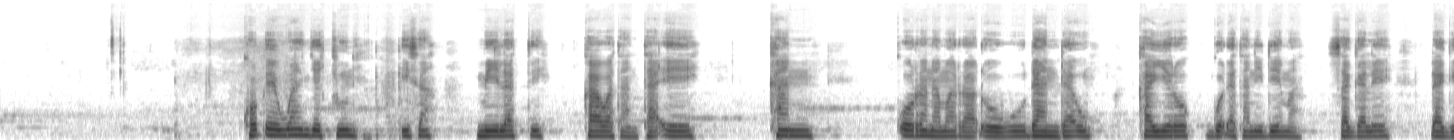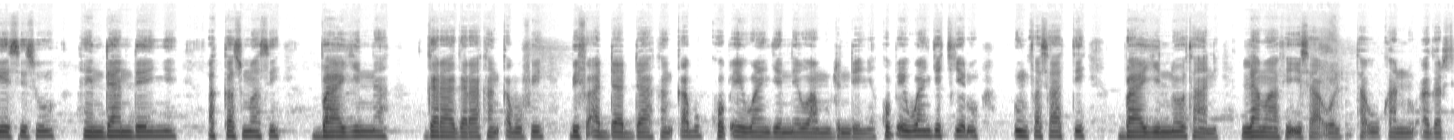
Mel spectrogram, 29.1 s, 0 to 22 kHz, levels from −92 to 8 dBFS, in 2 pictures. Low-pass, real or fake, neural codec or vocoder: 19.8 kHz; fake; vocoder, 48 kHz, 128 mel bands, Vocos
